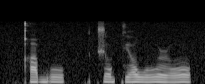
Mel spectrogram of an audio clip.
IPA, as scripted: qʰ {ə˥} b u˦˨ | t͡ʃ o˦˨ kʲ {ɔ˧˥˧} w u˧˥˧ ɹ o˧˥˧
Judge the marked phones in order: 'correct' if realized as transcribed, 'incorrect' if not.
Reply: incorrect: ə˧˥˧, correct

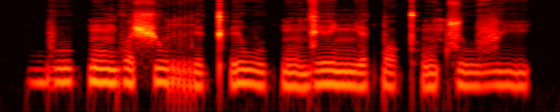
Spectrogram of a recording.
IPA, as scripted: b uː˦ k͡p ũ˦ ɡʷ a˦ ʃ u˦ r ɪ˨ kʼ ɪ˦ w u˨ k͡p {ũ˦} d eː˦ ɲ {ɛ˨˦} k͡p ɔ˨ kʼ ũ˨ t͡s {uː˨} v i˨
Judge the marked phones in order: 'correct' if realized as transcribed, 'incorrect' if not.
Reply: incorrect: ũ˨, correct, correct

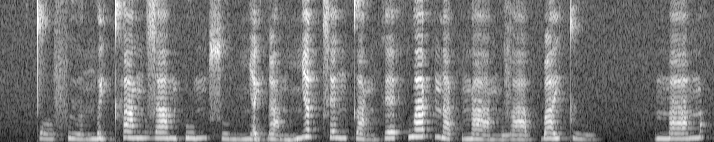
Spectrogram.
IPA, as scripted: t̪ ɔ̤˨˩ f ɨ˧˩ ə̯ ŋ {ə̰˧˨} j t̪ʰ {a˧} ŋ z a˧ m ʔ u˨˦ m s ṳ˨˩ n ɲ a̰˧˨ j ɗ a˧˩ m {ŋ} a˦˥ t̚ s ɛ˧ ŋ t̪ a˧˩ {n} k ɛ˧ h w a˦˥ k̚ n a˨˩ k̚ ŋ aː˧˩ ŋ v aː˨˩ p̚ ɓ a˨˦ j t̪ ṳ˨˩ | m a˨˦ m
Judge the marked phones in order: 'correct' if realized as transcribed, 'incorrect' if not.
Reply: correct, correct, incorrect: ɲ, incorrect: ŋ

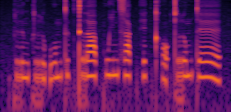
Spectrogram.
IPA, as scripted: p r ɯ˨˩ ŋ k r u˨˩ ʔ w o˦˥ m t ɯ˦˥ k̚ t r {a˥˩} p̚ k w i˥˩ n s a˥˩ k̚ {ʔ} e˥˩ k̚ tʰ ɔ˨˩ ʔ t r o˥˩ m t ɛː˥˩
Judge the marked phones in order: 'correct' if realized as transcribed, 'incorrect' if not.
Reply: incorrect: aː˥˩, incorrect: h

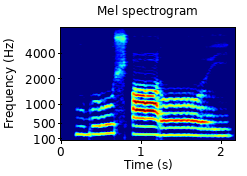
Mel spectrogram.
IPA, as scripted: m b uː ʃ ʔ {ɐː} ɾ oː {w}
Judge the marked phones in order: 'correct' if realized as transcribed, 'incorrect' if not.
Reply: incorrect: ɑː, incorrect: j

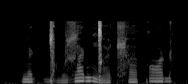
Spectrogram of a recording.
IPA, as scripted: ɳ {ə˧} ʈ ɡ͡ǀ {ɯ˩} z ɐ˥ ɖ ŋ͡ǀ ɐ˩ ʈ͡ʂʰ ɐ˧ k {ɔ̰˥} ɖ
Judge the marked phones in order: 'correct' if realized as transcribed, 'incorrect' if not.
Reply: correct, incorrect: u˩, incorrect: ɔ˥

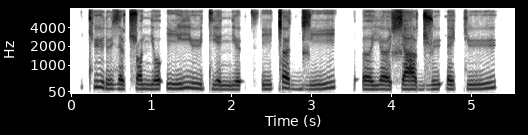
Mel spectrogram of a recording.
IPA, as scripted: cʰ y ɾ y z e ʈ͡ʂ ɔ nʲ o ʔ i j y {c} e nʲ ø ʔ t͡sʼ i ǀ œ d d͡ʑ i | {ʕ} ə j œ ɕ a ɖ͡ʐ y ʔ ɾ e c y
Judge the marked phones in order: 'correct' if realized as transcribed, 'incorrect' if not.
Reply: incorrect: tʲ, incorrect: ʔ

